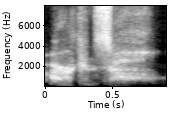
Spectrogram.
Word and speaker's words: Arkansas: They got one named Arkansas, but they pronounce it Arkansas.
